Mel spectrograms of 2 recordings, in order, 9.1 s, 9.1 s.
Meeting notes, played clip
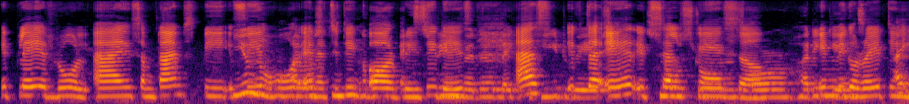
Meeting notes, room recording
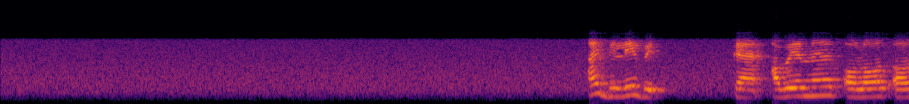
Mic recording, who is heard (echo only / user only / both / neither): user only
